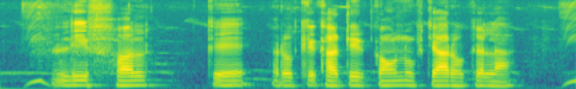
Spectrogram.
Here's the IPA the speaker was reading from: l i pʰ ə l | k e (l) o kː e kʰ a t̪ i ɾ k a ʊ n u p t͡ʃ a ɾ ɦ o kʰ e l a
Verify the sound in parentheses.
incorrect: ɾ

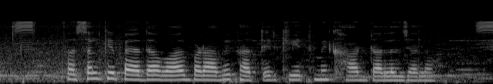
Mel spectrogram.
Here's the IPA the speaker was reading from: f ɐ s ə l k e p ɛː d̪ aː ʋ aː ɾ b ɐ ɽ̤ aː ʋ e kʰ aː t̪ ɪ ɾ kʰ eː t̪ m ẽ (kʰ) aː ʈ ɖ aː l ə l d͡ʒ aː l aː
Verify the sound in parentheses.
correct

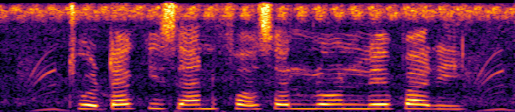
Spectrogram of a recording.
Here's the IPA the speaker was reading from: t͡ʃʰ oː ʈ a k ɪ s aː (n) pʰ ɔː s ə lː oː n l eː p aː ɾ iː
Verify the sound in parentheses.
correct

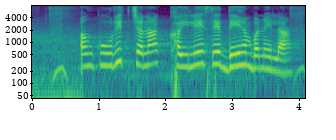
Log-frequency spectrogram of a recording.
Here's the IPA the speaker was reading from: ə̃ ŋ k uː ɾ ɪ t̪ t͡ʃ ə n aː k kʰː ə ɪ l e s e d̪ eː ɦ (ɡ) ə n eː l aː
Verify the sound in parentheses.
incorrect: b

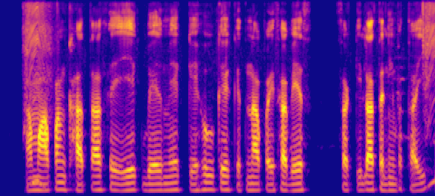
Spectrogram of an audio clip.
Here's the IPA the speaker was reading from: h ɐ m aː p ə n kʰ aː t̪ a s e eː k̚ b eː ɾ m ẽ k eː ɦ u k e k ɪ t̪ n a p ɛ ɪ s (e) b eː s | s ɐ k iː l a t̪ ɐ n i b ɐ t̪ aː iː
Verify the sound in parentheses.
incorrect: a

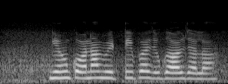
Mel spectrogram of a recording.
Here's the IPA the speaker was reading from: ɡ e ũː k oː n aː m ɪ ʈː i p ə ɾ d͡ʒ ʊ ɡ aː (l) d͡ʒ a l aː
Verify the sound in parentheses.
correct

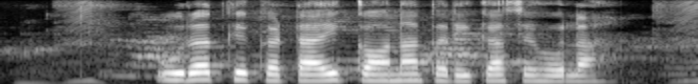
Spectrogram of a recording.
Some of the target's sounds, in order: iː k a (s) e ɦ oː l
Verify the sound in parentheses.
correct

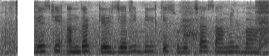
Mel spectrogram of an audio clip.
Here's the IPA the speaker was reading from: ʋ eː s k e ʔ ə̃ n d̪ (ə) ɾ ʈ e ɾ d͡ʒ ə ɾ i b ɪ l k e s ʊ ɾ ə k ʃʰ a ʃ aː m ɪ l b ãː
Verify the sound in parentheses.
correct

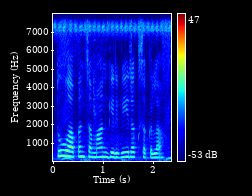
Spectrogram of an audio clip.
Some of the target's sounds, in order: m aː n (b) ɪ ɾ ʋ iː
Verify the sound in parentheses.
incorrect: ɡ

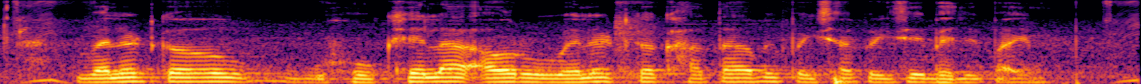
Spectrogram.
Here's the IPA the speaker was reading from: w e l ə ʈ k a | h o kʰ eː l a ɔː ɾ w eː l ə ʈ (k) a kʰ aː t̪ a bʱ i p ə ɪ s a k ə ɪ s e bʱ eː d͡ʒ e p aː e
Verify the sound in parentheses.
correct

